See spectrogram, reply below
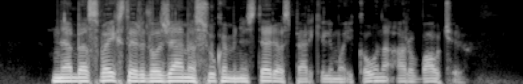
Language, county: Lithuanian, Telšiai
